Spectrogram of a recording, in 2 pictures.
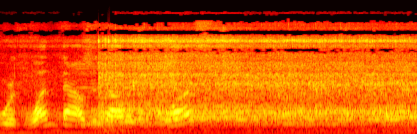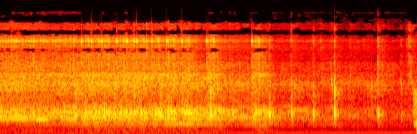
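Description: A prize wheel spins, ticking rapidly and then slowing to a stop.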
